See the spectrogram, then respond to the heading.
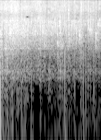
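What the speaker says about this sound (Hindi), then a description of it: "कड़ी पत्ता डालिए, डाल के थोड़ा सा दूर हटिएगा, ये एकदम फूटता है इसलिए।" Curry leaves hit hot oil with mustard seeds in a pan for upma, giving a dense, bright crackle and hiss that runs unbroken through the short moment, with no talking.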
